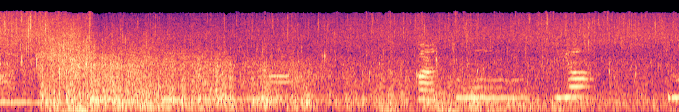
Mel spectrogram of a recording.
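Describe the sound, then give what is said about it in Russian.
Heavy rain pours steadily onto a city street at night as a dense, hissing wash, with deep thunder rumbling loudly at the start and swelling again later. “Ночь, улица города, дождь.”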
